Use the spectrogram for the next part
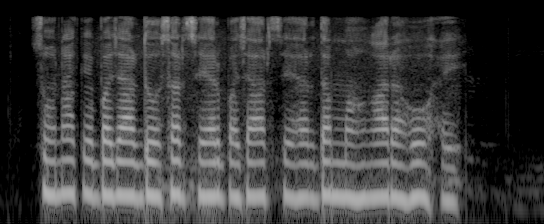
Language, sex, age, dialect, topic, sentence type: Magahi, female, 31-35, Southern, banking, statement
